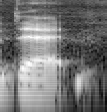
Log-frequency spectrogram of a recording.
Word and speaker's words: debt: Back to debt. Debt. Yes. Debt. The B is actually silent.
